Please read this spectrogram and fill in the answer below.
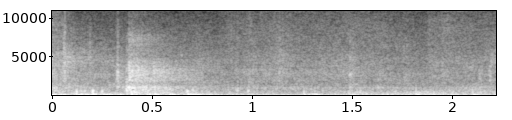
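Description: Footsteps on a hard floor: a sharp knock at the start, then a few lighter steps, over quiet room noise.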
